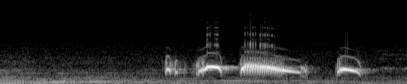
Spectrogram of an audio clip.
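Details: Spotted dove lure call meant to prompt lazy birds to sing: after a quiet start, a quick series of deep mellow coos, short, short, long and sagging, then a final short coo, with soft low background noise.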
